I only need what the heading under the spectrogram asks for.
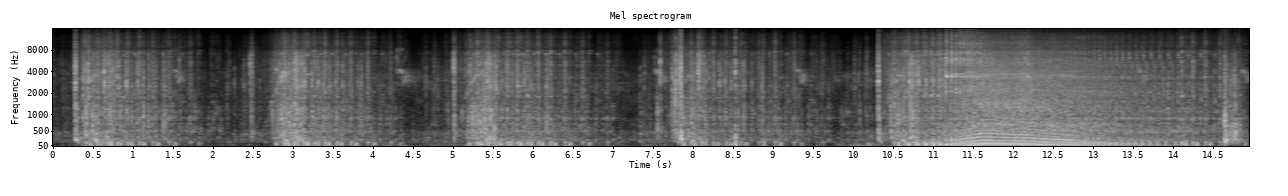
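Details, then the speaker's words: Mower won't start on the first several pulls. Each pull catches a few uneven firing beats that die away, one briefly rising before fading. Owner suspects a sticky carburetor float or debris in the bowl. "well henry you said such a good lawnmower the one that i like the most doesn't start on the first pull for the second or the third or the fourth son of a"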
